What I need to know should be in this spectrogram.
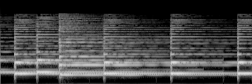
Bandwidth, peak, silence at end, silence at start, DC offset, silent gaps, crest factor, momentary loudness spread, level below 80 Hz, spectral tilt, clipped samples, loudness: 11.5 kHz; 0 dBFS; 0 s; 0 s; under 0.1%; none; 14 dB; 6 LU; -72 dBFS; 1.5 dB/octave; under 0.1%; -14 LUFS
